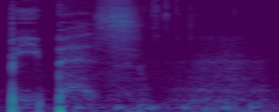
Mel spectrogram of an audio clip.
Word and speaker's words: vives: Donde vives, but I will point out that a V in Spanish is pronounced as a B, so vives.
